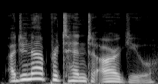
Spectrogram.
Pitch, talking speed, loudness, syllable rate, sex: 155 Hz, 230 wpm, -15 LUFS, 5.4 syllables/s, male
